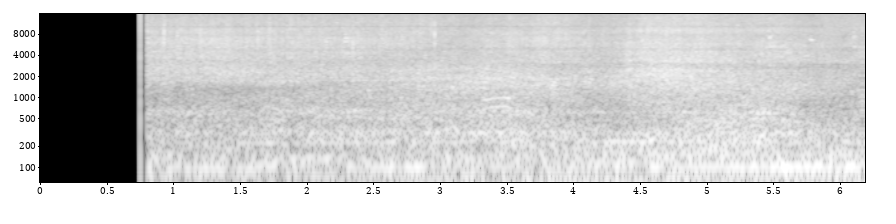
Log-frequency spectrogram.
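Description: Steady low hum of a boat's motor, with wind buffeting the microphone and water noise over it, cutting in abruptly about a second in after digital silence.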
